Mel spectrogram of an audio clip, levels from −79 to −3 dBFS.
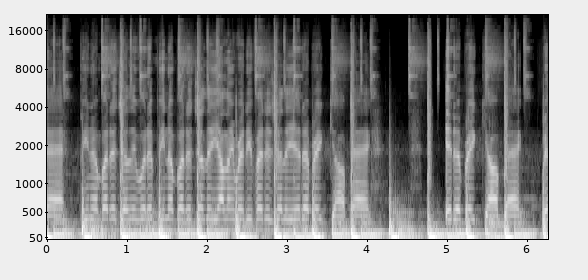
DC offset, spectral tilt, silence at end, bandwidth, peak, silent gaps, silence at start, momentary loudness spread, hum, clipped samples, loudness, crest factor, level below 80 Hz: under 0.1%; -5.5 dB/octave; 0 s; over 20 kHz; 0 dBFS; none; 0 s; 3 LU; none; 0.7%; -11 LUFS; 10 dB; -12 dBFS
